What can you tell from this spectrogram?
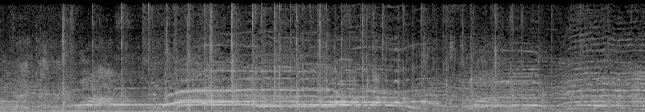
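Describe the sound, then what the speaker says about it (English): Wrestling crowd in Huntsville, Alabama cheers and shouts in a sustained, loud roar with rising whoops, while a commentator talks over it. "As the crowd here in Huntsville, Alabama shows their approval"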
